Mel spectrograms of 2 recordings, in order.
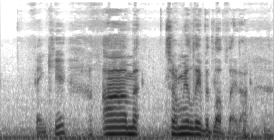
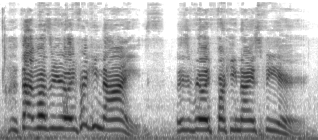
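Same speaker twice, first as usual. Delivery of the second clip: much higher, biting sarcasm; sarcastic; 11 semitones higher than usual. Pretend. Jabbing at the unstressed classmate with high sarcasm. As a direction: sneer it sweetly.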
